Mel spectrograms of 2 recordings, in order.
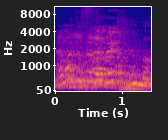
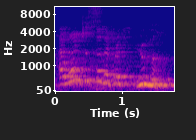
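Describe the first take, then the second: First: Huma said the Muganda way, louder, faster and laughing. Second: Said in the usual way. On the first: Shown as a demonstration. Speaker at a conference retries the guest's name Huma the Muganda way, laughing and louder. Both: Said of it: "I will say it like a Muganda".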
